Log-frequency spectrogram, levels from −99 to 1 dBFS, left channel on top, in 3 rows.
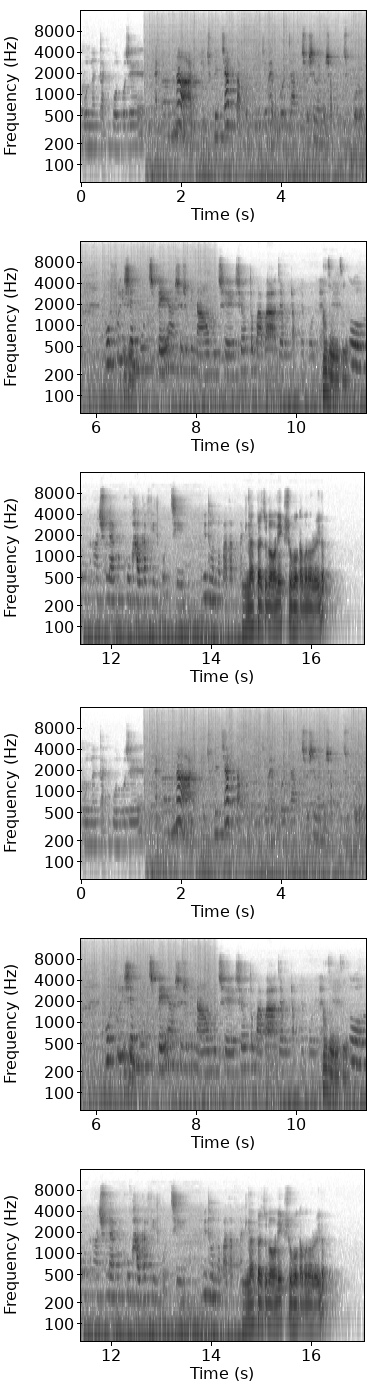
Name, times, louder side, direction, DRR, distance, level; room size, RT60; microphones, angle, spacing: voice 1, 0.0-3.2 3.5-10.6 11.1-13.5 13.8-14.6, left 2 dB, ahead, 5 dB, 1.8 m, -31 dB
sound 1, 1.2-8.4, right 1 dB, 40° right, 2.4 m, -44 dB
sound 2, 1.3-14.7, equal, 25° right, 8.0 m, -42 dB
voice 2, 10.5-11.1 14.6-16.3, left 3 dB, 50° left, 15 dB, 0.6 m, -25 dB
23.0 x 9.6 x 5.6 m, 0.79 s
head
